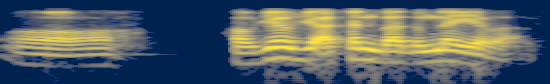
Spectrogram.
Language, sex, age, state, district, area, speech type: Manipuri, male, 60+, Manipur, Churachandpur, urban, conversation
